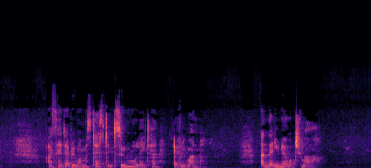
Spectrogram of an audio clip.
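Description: A young woman speaks close by in an anxious, pleading tone.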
